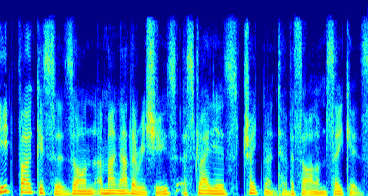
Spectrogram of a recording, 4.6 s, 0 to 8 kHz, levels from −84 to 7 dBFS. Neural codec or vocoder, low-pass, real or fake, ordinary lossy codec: vocoder, 44.1 kHz, 128 mel bands every 256 samples, BigVGAN v2; 7.2 kHz; fake; AAC, 48 kbps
